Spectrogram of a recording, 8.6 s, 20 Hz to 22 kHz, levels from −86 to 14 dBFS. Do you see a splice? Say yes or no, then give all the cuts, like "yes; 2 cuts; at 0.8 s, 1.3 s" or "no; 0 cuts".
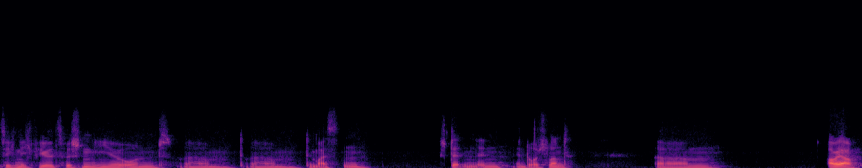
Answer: yes; 1 cut; at 2.4 s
